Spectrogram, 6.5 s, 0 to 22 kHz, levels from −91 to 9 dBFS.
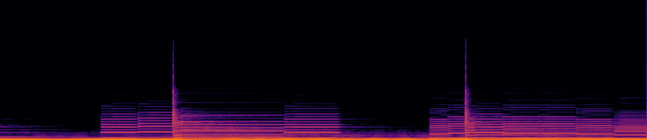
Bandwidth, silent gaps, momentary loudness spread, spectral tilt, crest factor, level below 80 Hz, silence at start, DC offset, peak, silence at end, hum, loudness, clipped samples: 4.9 kHz; none; 7 LU; -9 dB/octave; 12 dB; -20 dBFS; 0 s; under 0.1%; -4 dBFS; 0 s; none; -19 LUFS; under 0.1%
